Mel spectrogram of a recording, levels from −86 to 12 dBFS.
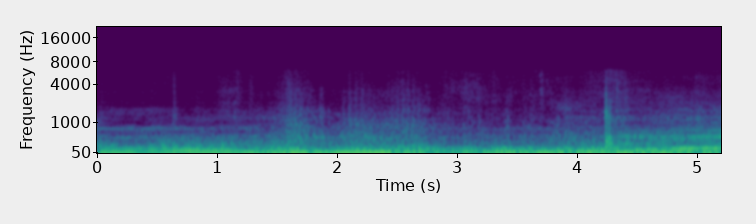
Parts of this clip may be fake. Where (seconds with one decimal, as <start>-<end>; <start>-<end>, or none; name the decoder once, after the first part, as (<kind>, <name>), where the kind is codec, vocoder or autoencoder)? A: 0.0-1.6 (codec, SNAC); 3.9-5.2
